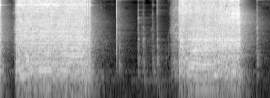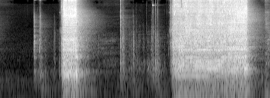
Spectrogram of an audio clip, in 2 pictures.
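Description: A power impact tool snugs down the hitch bolts of an EcoHitch hidden front-mount trailer hitch, giving four loud hammering bursts of about one to two seconds each, separated by short pauses with small clanks.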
